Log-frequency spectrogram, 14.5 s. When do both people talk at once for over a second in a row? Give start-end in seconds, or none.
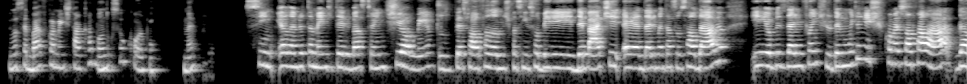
none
